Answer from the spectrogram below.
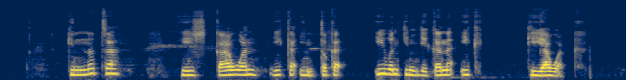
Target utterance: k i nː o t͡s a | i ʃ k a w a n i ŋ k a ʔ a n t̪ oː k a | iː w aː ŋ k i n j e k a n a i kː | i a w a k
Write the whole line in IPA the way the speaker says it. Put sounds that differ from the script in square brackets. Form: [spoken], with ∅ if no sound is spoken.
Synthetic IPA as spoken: k i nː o t͡s a | i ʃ k a w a n i [∅] k a ʔ [i] n t̪ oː k a | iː w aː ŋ k i n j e k a n a i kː | i a w a k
